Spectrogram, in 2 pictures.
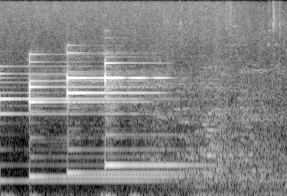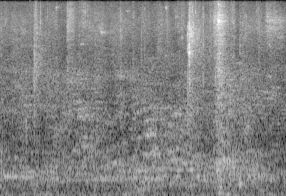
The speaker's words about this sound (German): Die Schulglocken läuten.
